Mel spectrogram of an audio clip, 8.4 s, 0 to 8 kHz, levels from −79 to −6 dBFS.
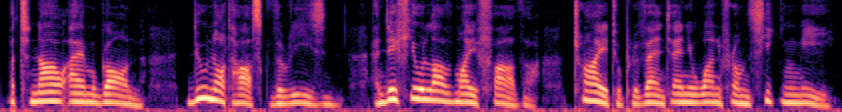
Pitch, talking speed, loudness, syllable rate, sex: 170 Hz, 170 wpm, -17 LUFS, 4.2 syllables/s, male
